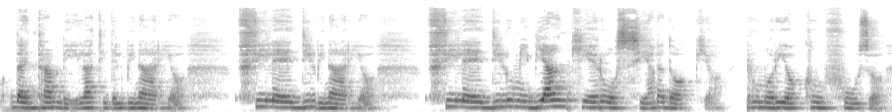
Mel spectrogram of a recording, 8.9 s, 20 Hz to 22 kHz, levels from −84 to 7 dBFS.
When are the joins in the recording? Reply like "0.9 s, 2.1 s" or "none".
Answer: 3.1 s, 6.6 s, 7.5 s

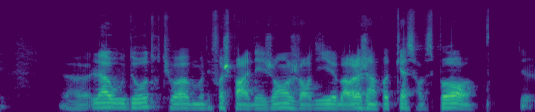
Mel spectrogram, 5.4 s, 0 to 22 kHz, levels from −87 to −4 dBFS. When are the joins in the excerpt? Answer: none

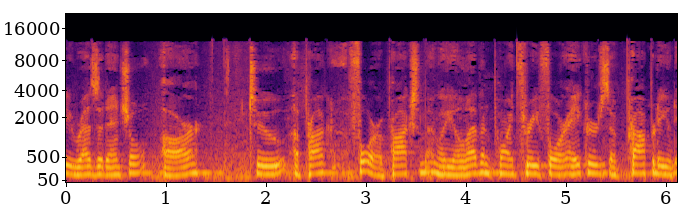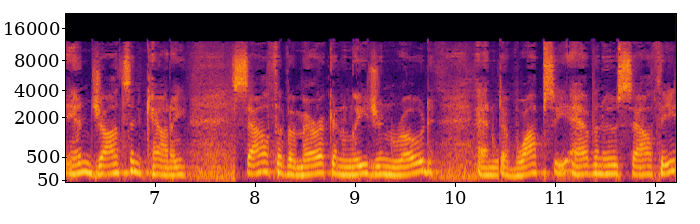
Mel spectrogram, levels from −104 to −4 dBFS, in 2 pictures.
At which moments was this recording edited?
6.1 s, 10.4 s

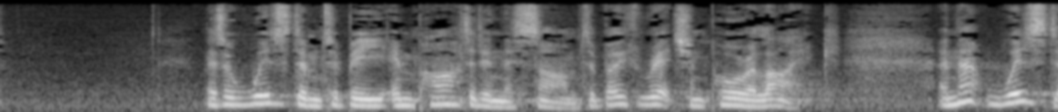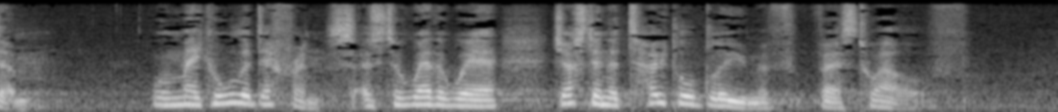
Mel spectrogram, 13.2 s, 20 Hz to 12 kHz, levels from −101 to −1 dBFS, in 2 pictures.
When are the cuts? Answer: none

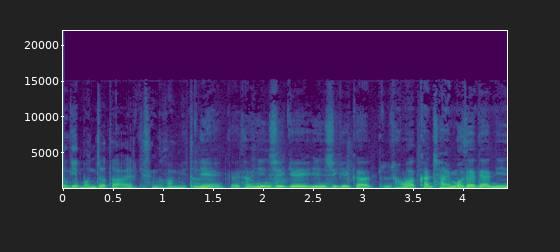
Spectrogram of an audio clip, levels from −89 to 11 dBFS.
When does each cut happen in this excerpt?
none

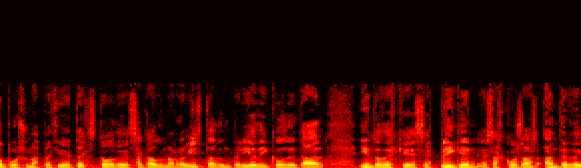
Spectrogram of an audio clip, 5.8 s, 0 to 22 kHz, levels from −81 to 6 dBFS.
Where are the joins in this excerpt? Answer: none

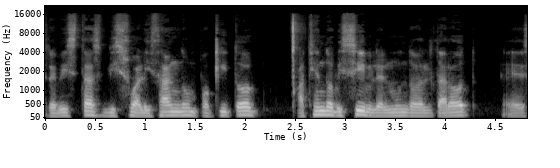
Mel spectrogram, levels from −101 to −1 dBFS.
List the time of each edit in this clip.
none

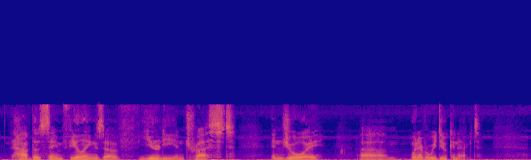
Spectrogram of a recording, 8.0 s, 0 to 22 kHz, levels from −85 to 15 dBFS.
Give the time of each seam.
none

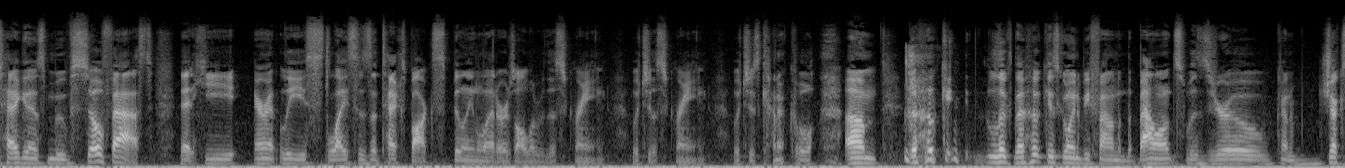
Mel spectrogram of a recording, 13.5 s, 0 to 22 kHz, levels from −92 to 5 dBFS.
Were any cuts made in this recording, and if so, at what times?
6.5 s, 10.1 s

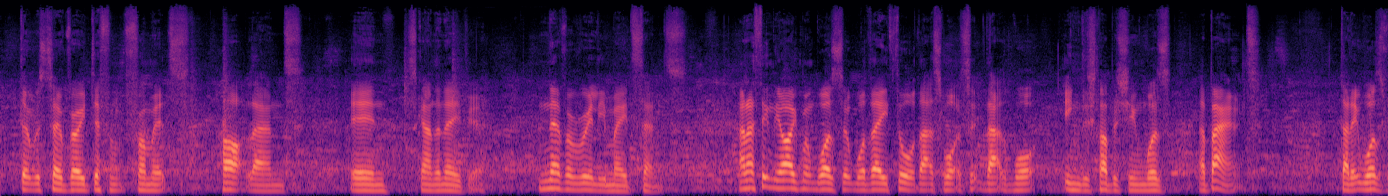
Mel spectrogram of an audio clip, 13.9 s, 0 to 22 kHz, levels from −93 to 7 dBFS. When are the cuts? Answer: 11.0 s

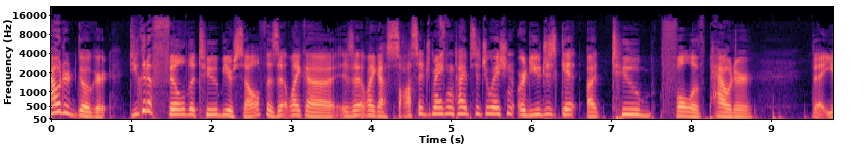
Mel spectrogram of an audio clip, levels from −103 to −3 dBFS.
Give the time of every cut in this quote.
none

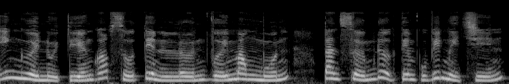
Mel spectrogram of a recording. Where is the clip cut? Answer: 1.0 s, 3.4 s, 4.2 s

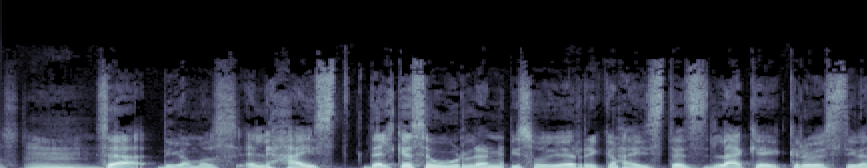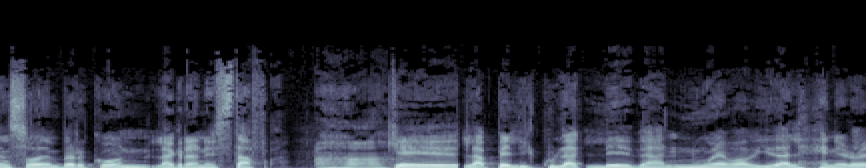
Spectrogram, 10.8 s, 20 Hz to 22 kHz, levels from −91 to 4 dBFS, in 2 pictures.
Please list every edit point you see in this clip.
3.1 s, 3.9 s, 8.3 s, 9.0 s

